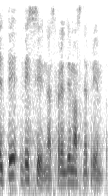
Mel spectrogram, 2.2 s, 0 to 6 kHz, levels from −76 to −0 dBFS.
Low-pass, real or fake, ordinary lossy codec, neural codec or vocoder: 5.4 kHz; real; AAC, 24 kbps; none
